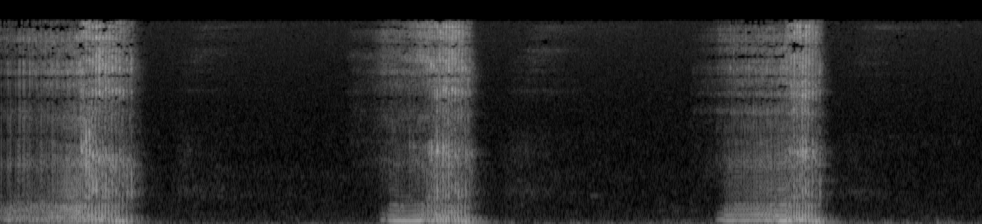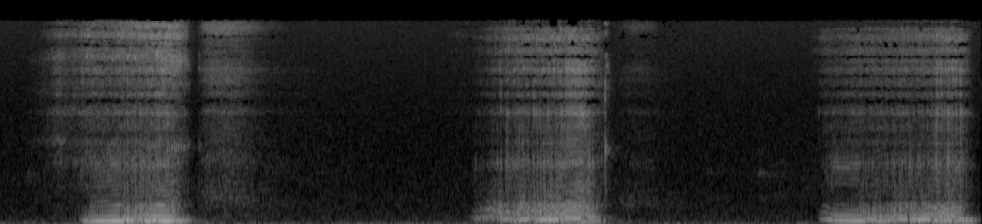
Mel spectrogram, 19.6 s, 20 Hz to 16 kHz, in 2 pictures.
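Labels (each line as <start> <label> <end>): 0.0 Someone is snoring intensely with pauses in between. 19.6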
